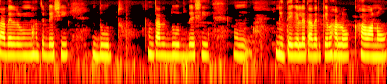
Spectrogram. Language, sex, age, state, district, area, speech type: Bengali, female, 18-30, West Bengal, Birbhum, urban, spontaneous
